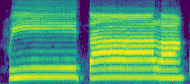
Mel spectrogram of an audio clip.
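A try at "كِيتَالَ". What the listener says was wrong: Bukan Iya, ini Ki, bukan Fi ya, Bu ya. Kita la.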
